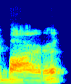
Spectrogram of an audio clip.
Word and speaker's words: Barres: Un altro film molto interessante e divertente è Bar, purtroppo io l'ho Moscia, cioè, che va incontro un po' al francese, ma eh, il film si scrive Barres,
